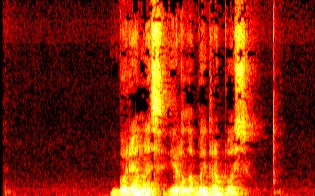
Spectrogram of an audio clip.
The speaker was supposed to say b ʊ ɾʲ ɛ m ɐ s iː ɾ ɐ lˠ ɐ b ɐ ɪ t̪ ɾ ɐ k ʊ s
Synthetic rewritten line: b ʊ ɾʲ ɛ n ɐ s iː ɾ ɐ lˠ ɐ b ɐ ɪ t̪ ɾ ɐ p ʊ s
